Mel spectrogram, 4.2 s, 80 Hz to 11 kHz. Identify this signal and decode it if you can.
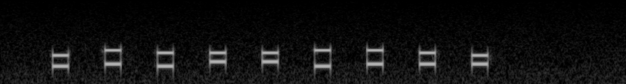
DTMF, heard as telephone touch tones, dialled by machine, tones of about 110 ms. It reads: 495006987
